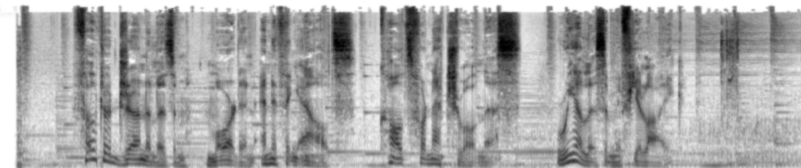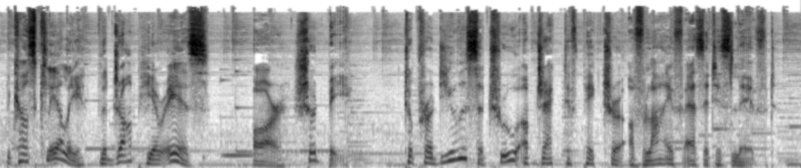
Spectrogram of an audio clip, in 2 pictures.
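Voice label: German English, male, commercial, accent of germany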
